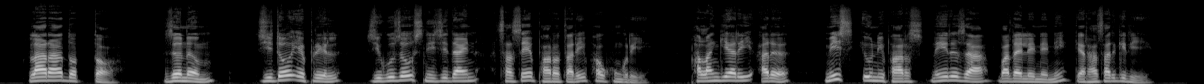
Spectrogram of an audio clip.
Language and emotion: Bodo, neutral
